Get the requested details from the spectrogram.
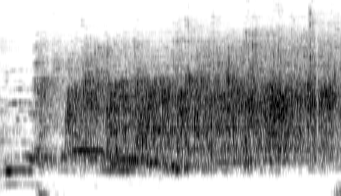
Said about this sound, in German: Applaus.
